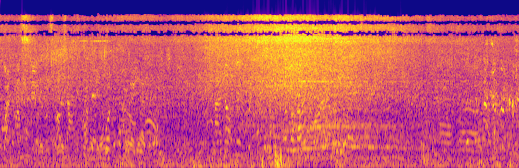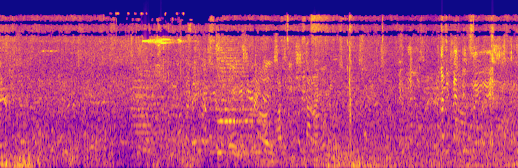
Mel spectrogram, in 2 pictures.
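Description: A crowd chatters nearby outdoors on a busy street.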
